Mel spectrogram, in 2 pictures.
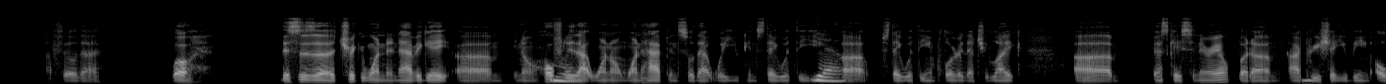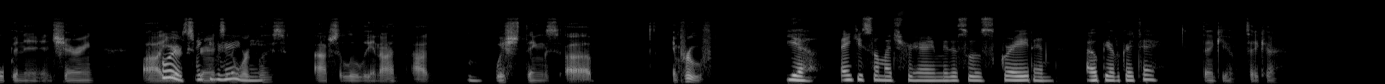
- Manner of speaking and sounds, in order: none
- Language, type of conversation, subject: English, advice, How can I cope with workplace bullying?
- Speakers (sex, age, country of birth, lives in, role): female, 30-34, United States, United States, user; male, 30-34, United States, United States, advisor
